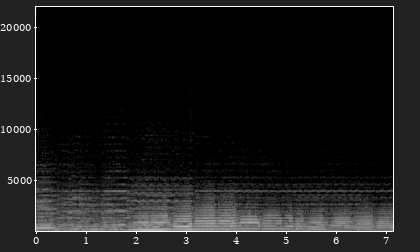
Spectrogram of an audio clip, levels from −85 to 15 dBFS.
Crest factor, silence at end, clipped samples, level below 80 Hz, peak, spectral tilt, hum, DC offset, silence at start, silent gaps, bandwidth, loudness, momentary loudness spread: 14 dB; 0 s; under 0.1%; -44 dBFS; -10 dBFS; -8.5 dB/octave; none; under 0.1%; 0 s; none; 6.2 kHz; -26 LUFS; 11 LU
